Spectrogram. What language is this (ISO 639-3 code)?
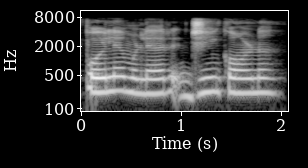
kok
